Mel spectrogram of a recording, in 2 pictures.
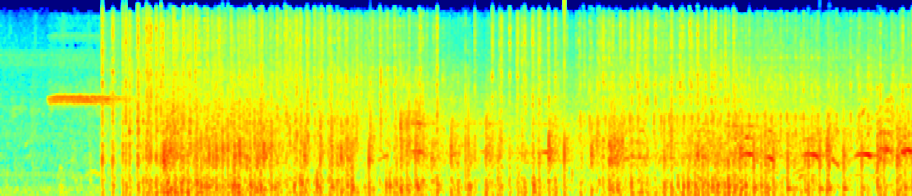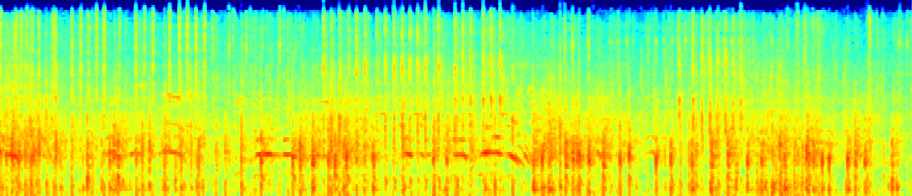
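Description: Paintball guns fire in rapid bursts of sharp pops.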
